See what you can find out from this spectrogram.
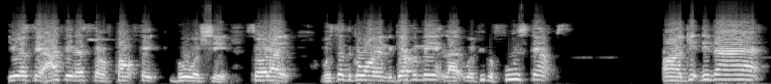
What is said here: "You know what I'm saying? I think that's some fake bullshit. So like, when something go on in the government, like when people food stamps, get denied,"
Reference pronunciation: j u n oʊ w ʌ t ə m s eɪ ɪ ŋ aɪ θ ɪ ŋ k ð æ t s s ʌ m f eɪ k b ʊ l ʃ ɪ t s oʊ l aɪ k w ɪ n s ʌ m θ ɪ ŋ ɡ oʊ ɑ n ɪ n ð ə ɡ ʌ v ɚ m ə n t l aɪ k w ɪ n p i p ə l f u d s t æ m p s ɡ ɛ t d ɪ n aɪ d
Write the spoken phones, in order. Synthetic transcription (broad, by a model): j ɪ n oʊ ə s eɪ ɪ aɪ θ ɪ ŋ k ð æ t s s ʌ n f eɪ k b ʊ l ʃ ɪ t s oʊ l aɪ k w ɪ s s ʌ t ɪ ɡ oʊ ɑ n ɪ n ð ə ɡ ʌ v ɚ m ə n t l aɪ k w ɪ n p i p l f u d s t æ m p s ɡ ɛ t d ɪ n aɪ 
